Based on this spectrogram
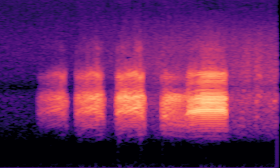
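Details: Brown-necked raven (Corvus ruficollis), call.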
